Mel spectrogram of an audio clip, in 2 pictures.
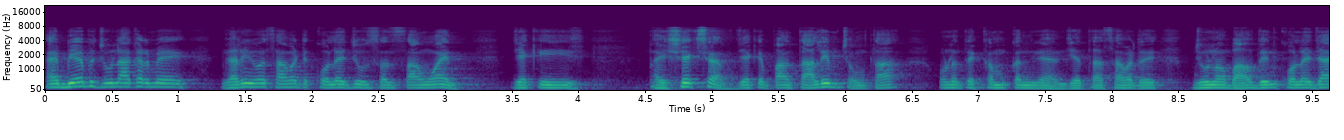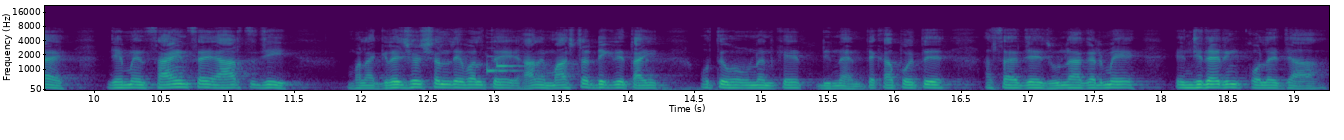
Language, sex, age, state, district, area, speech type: Sindhi, male, 60+, Gujarat, Junagadh, rural, spontaneous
